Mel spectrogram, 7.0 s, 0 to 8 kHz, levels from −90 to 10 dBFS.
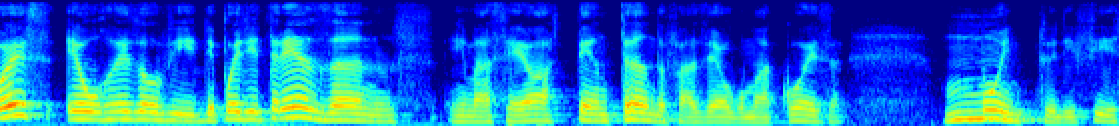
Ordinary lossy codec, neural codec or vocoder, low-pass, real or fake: none; none; 7.2 kHz; real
